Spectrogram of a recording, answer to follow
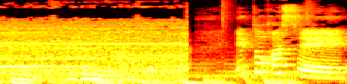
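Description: Cordless stick vacuum running with its motorized brush head: a steady whine over a rushing hum that cuts off suddenly about a second in, followed by speech over background music.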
